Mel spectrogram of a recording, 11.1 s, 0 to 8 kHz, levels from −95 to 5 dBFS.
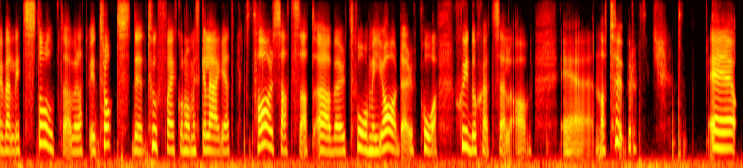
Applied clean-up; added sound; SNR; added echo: neural diffusion model UNIVERSE++.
